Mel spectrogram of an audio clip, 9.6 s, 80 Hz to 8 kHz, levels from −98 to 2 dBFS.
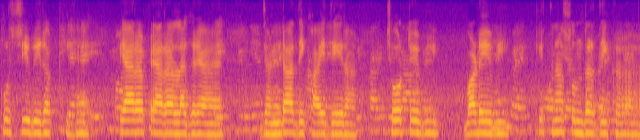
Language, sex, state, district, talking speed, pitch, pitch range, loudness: Hindi, female, Haryana, Charkhi Dadri, 130 wpm, 195 Hz, 185-215 Hz, -16 LUFS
